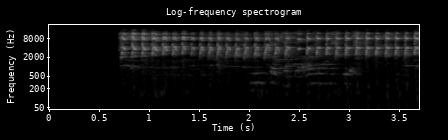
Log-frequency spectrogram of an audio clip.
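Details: After a brief silence, a lovebird bursts into fast, piercing chatter used as a lure to get other lovebirds singing, with sharp high notes pulsing about five times a second and a faint lower voice beneath.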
